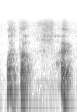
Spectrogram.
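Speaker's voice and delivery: very quiet, under the breath; hushed mock bewilderment; retold stunned reaction. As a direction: say it to yourself in disbelief, barely voiced. Drummer's stunned inner reaction to stop.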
